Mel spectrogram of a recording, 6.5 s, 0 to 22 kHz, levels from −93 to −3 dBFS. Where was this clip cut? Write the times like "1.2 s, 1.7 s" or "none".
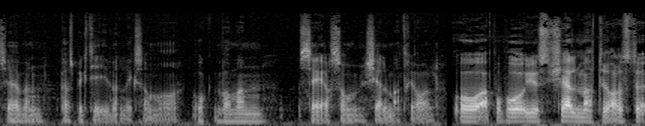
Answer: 1.9 s, 4.5 s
